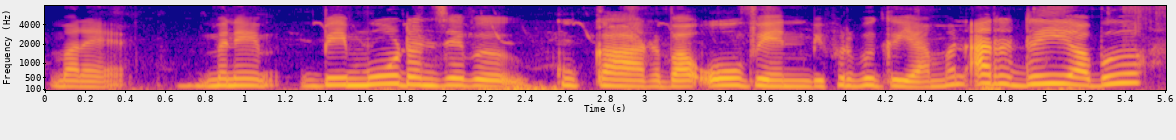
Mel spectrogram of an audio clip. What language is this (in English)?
Bodo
